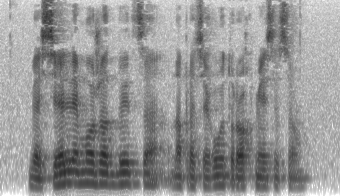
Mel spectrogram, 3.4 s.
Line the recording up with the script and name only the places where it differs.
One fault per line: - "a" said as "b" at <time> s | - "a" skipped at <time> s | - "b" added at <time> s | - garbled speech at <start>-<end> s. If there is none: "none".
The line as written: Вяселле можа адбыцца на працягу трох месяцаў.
none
